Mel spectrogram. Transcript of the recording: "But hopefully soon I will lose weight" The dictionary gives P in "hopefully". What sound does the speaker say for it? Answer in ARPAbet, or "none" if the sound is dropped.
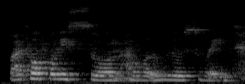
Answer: none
